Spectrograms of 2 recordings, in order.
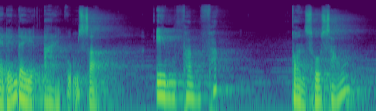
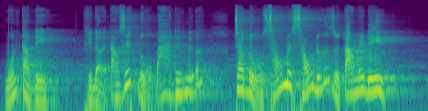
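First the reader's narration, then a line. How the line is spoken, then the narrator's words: Shrill yell. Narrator (Vietnamese): Nó hét lên choe choé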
